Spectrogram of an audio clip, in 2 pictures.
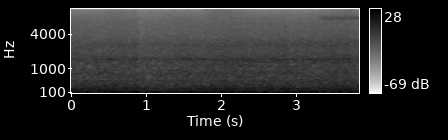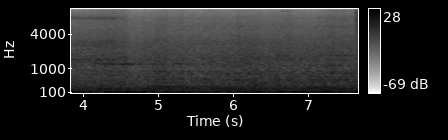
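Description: SEPTA Regional Rail electric train pulling into an underground station platform: a steady low rumble, with a faint high whine for about a second around the middle.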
